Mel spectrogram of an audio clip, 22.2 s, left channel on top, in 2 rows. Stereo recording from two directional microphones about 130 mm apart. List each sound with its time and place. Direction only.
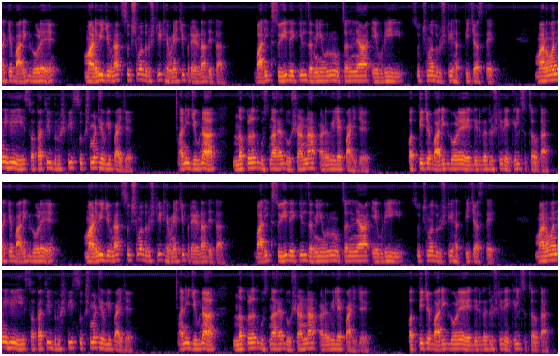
0.0 s speech: 20° left (ahead or behind)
